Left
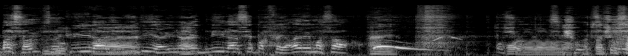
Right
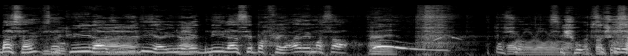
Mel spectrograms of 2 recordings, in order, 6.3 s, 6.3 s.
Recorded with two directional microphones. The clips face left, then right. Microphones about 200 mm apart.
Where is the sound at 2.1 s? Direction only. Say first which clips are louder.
Right 7 dB; 45° right (ahead or behind).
